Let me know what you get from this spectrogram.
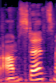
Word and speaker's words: Amstutz: You can find me on all social platforms at Sandra Amstutz. My last name is spelled A-M-S-T-U-T-Z.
